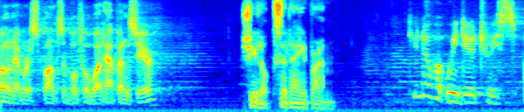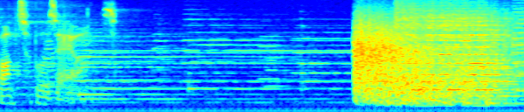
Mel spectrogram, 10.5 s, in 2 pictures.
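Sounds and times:
speech: 0.2 - 1.7, 2.4 - 3.4, 4.1 - 6.6
pistol gunshot: 8.8 - 10.2.

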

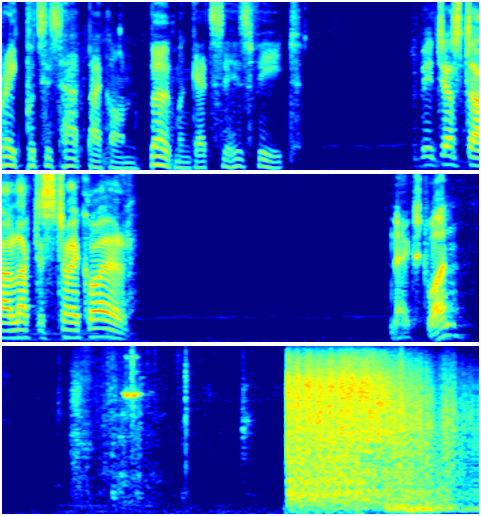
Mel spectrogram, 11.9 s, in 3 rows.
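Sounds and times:
speech: 0.0 - 2.6, 3.5 - 5.2, 7.2 - 7.9
explosions in a film scene with fireballs and smoke on sand: 10.4 - 11.9.

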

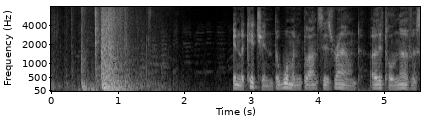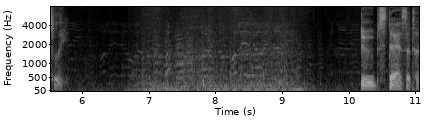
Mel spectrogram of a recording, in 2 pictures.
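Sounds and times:
door kicked shut: 0.0 - 1.6
speech: 2.8 - 5.9, 10.2 - 11.0.

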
